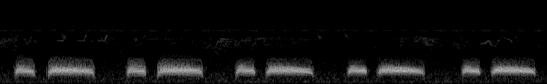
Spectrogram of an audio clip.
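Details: Spotted dove used as a trapping decoy, cooing in the gù style called thổ pha nước: low hollow paired notes, a short coo then a longer one, repeated roughly once a second, with faint chirps from other birds behind.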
